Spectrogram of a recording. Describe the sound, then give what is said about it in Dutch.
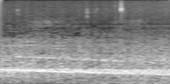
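A loud air raid siren in Tel Aviv on a Saturday evening holds one steady wailing tone that drifts slightly lower in pitch, sounding continuously over a broad rumble of background noise with no voices. “Dit is de sirenes.”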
